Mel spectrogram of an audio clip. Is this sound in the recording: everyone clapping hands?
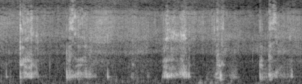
no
